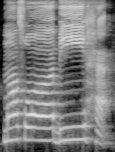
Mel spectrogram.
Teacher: മദ് അസ്ലി, 2 ഹറക്കത്ത് അവിടെ നീട്ടിയാൽ മതി കേട്ടോ. മസ്വാബീഹ. ഇവിടെ നോക്കൂ, യാ മദ്ദുണ്ട്, ബീഹ, ബി, യാ മദ്.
